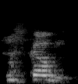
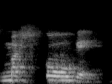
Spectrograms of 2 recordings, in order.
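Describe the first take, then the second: First: It is said with English-like sounds. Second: It is said with the native Mvskoke sounds. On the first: The speaker calls it wrong. "Some people say Muskogee" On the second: The speaker calls it right. "It's Muskogee"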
